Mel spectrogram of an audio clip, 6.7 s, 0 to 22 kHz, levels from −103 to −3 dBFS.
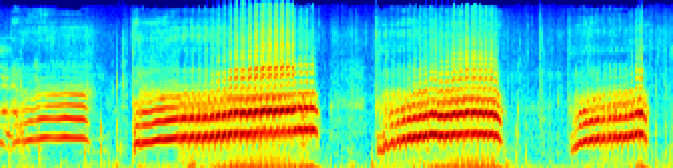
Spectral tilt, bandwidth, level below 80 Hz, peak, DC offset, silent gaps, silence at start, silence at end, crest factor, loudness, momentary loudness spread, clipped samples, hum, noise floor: -2 dB/octave; over 20 kHz; -36 dBFS; 0 dBFS; under 0.1%; none; 0 s; 0.25 s; 10 dB; -8 LUFS; 17 LU; 0.9%; none; -46 dBFS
